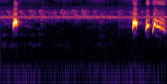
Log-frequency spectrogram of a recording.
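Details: Afternoon, a female red-whiskered bulbul calls to provoke older wild-caught males into song: one bright chirp, a pause, then a quick phrase of a bright note and two descending slurred whistles, with a thin high whine throughout.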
